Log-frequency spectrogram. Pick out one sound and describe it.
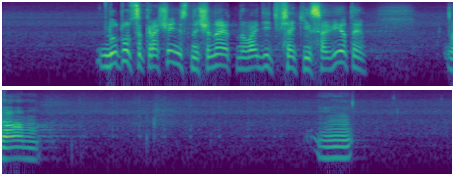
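A middle-aged man speaks into a close microphone in short bursts, with pauses.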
